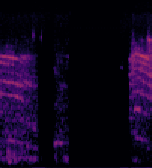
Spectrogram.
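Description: Near silence with two faint, short pitched cries sliding down in pitch, one at the start and one near the end.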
